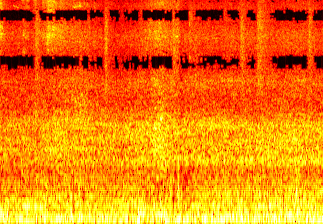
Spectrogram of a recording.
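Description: Steady low rumble of a moving car's tyres and engine, heard from inside the cabin.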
